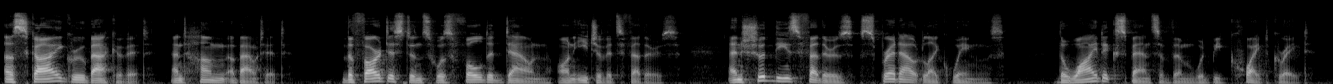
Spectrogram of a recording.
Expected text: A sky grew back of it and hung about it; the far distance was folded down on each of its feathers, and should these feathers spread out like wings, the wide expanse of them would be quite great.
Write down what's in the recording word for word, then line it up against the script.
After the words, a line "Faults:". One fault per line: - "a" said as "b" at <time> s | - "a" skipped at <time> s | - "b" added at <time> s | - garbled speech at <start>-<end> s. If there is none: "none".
A sky grew back of it and hung about it; the far distance was folded down on each of its feathers, and should these feathers spread out like wings, the wide expanse of them would be quite great.
Faults:
none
